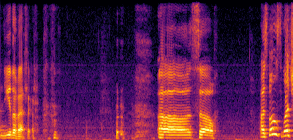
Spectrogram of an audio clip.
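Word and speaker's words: Niðavellir: are picking up in what atrey is incorrectly um pronounces as nitivalir and everyone else more correctly calls uh neither vetler uh so I suppose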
